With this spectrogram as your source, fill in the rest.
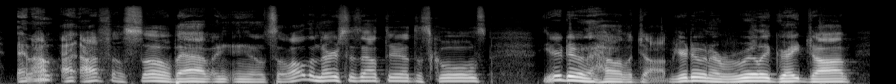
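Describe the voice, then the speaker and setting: A dark, mellow tone in a West Texas accent at a moderate pace. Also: man, fairly high pitch for a man, ordinary pitch variation. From Texas Panhandle (Amarillo). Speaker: podcast co-host, teacher and coach. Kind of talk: casual chat.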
